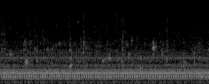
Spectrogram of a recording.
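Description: Julabo ED immersion circulator running: its circulation pump motor hums steadily while the pumped water churns and trickles in the bath.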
